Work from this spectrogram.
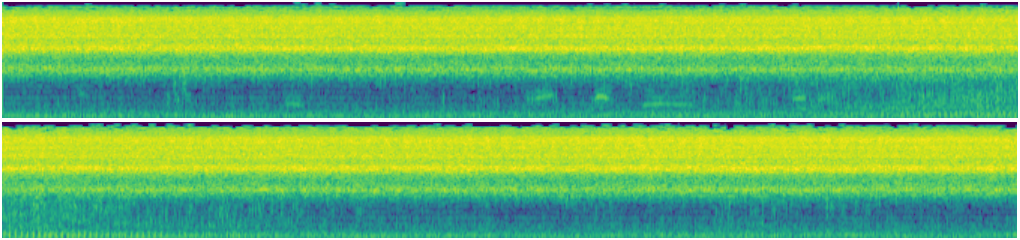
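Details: Cicadas sing a steady, shrill, unbroken buzz that fills the high range throughout, in an archaeological park where monkeys live.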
